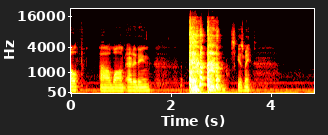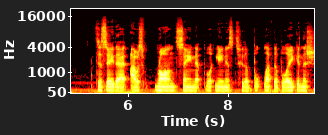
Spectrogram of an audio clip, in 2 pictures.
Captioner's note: coughs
